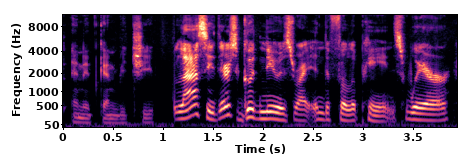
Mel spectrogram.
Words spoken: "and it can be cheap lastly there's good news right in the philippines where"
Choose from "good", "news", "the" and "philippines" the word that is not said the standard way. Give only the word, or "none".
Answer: none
